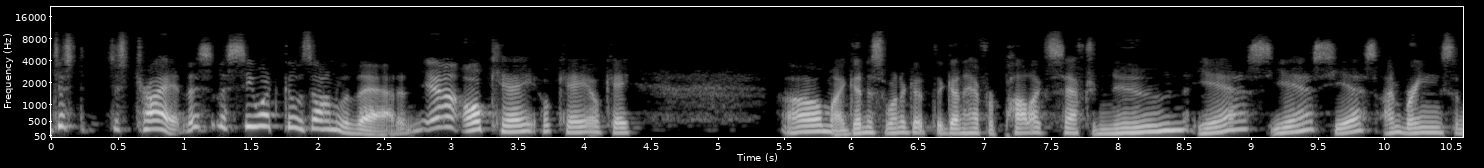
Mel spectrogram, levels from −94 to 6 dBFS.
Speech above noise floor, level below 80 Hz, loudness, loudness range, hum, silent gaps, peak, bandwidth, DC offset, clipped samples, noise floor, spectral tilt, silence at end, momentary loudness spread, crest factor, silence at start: 34 dB; -70 dBFS; -23 LUFS; 3 LU; none; 5.38-5.42 s; -4 dBFS; 8.8 kHz; under 0.1%; under 0.1%; -56 dBFS; -7.5 dB/octave; 0 s; 8 LU; 18 dB; 0 s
